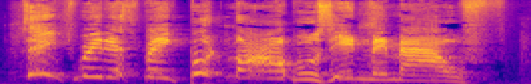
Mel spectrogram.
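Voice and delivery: very high, hammed-up Cockney squawk; Cockney woman impression. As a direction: play a cartoon Cockney flower seller, drawing out the last line. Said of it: "you're the Cockney woman in it".

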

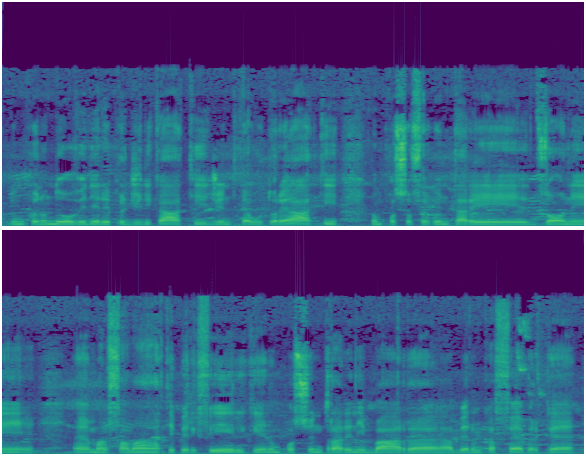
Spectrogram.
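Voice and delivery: ordinary talk, nothing marked

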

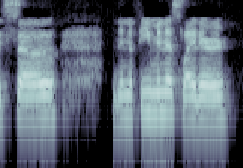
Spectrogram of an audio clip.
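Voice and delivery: ordinary talk, nothing marked

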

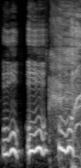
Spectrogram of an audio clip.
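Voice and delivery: mock pained "ooh"s, high and loud. Imitating a sick woman caught short on the steps, pained. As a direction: yelp little high oohs, imitating sudden cramps.

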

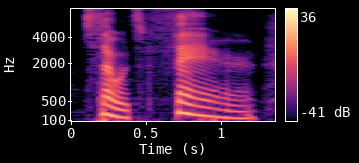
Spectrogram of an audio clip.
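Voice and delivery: high slow crowing. A narrator's reading. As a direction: stretch it out triumphantly.

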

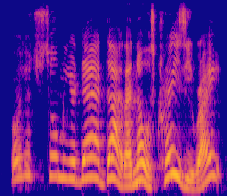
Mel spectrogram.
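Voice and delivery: high-pitched incredulous put-on voice; mock excuse exchange. Making up crazy excuses to leave, high mock disbelief.

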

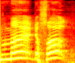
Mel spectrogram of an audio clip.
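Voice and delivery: a sudden high, incredulous "what the fuck"; shocked outburst. Retold or imitated. Friend acting out his shock at the Anne Frank house, high incredulous yelp.

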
